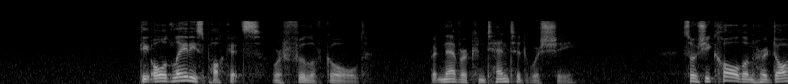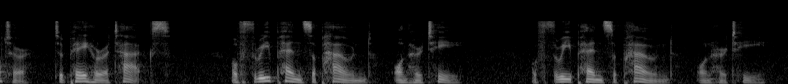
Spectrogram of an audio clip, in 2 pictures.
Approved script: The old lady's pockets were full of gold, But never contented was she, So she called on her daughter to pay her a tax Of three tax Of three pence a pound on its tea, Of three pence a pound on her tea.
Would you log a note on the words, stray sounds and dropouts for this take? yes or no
yes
